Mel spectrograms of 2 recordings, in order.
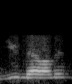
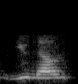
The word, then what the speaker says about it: eumelanin: We're going to talk about EU melanin, EUMELANIN, EU melanin.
